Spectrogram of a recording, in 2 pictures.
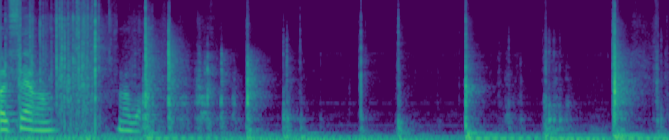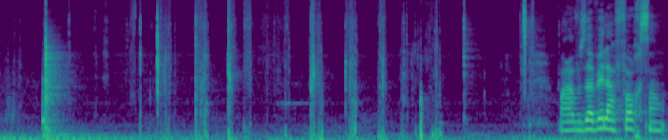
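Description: Playing cards shuffle and tap against each other.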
